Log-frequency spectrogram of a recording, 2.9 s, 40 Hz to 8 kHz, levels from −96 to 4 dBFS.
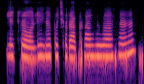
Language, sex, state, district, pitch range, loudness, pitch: Magahi, female, Bihar, Gaya, 225-235 Hz, -27 LUFS, 230 Hz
